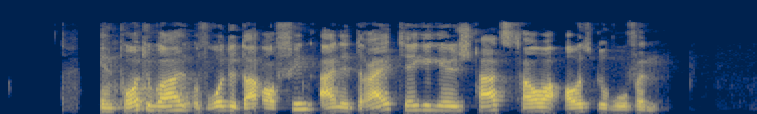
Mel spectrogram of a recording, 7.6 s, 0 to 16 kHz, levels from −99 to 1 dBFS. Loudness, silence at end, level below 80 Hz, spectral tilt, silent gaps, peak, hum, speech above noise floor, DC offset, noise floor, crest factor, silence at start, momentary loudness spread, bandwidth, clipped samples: -18 LUFS; 1.05 s; -64 dBFS; -6 dB/octave; none; -2 dBFS; none; 65 dB; under 0.1%; -82 dBFS; 16 dB; 1 s; 10 LU; 7.8 kHz; under 0.1%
